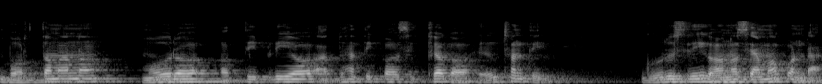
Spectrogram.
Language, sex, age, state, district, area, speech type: Odia, male, 60+, Odisha, Nayagarh, rural, spontaneous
